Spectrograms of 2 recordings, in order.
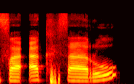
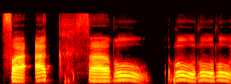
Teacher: Ro harakatnya dommah maka dibaca dengan tafkhim ya. tafkhim dibaca dengan tebal.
